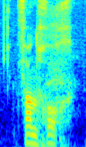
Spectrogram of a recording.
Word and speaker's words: Van Gogh: Van Gogh.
